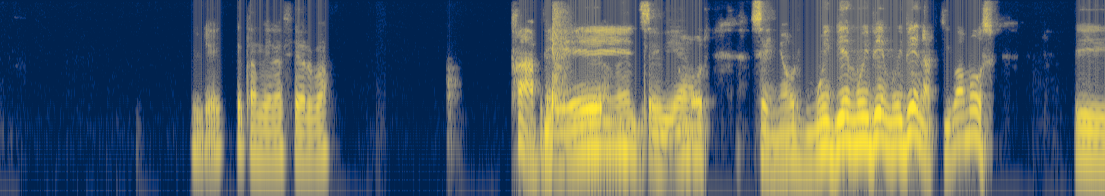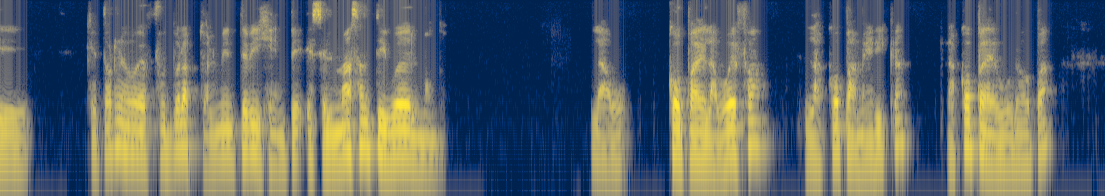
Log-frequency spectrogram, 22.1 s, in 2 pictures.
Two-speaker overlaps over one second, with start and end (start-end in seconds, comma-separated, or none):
5.4-7.0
